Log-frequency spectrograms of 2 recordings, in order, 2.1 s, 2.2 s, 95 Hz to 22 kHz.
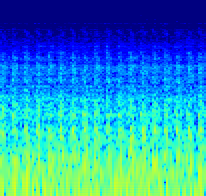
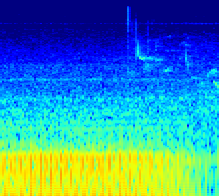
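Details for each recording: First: Mk8 Ford Fiesta ST just programmed with the Mountune M225 immobilizer file. With the clutch down and the start button pushed, the starter cranks evenly for about two seconds and never fires: crank, no start from the immobilizer. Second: MK8 Ford Fiesta ST with Mountune M225 Stage 1 tune, just after the performance program was reflashed back into the car: smooth steady low idle with no misses or knocks, then fades out; engine healthy.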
